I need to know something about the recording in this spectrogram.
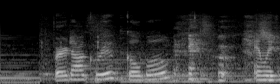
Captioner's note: speaking foreign language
